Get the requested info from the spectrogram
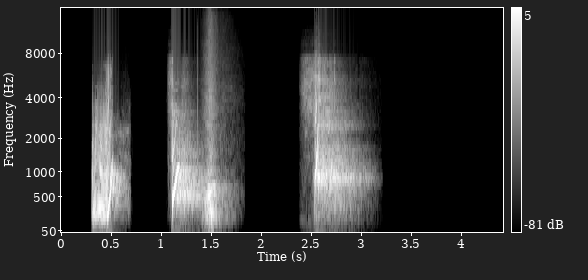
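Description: Three short cartoon-like pop sound effects about a second apart, each a quick upward-sweeping 'bloop'.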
